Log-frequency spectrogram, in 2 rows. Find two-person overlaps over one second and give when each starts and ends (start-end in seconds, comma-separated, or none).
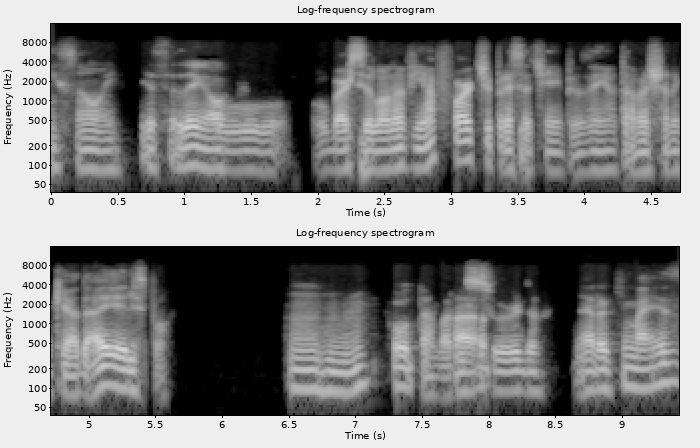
none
